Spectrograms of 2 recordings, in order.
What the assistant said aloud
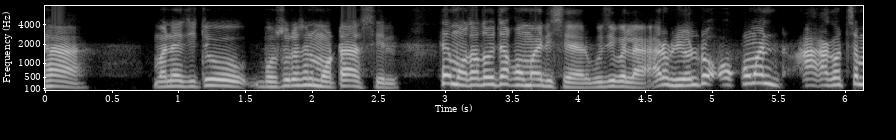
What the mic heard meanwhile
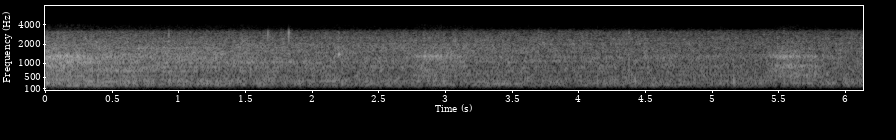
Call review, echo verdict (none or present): none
